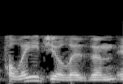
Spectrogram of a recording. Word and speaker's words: Pelagianism: I have a hard time pronouncing it. It's Pelagianism.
